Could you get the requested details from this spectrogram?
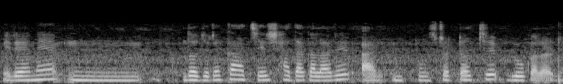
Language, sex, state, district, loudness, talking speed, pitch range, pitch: Bengali, female, Tripura, West Tripura, -17 LUFS, 150 wpm, 185-210 Hz, 195 Hz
